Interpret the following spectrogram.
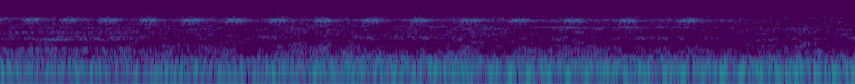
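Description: An insect chirping in a quick even series of short high notes, about four to five a second, slowing slightly and stopping near the end. Under it, a steady low rumble of wind on the microphone.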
